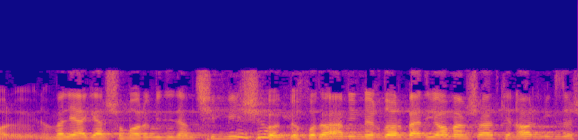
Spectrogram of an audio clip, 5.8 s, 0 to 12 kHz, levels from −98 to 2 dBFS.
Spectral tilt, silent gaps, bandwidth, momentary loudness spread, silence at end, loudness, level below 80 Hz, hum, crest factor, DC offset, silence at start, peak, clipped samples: -6 dB/octave; none; 6.2 kHz; 8 LU; 0 s; -20 LUFS; -64 dBFS; none; 16 dB; under 0.1%; 0 s; -4 dBFS; under 0.1%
